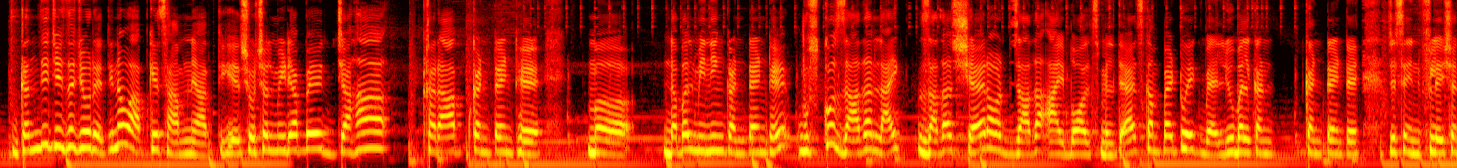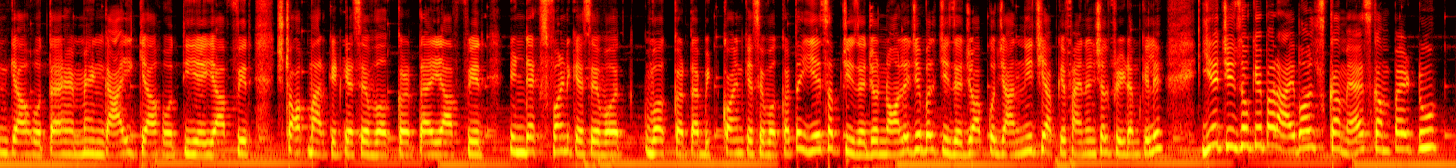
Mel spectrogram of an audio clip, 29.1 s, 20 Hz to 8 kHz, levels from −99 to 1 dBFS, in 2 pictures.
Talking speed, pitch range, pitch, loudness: 200 wpm, 185-235 Hz, 210 Hz, -27 LUFS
